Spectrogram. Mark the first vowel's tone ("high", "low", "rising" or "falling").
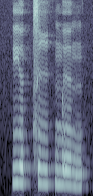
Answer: low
